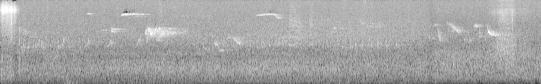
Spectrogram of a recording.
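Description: Woodland birds calling: a few short chirps and whistles scattered through, over a steady background hiss. There is a brief rustle at the start and another about ten seconds in.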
